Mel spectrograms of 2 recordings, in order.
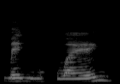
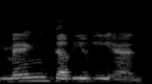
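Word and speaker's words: Ming-Na Wen: Fennec Shard, played by what's her Ming Wang? No, Ming Wong, or I can't pronounce her real name probably. It's Ming Wen.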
